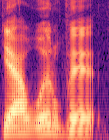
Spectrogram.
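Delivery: put-on high little-kid voice; youngest child. Troubled young master answering a visitor, small child voice. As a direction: pitch it up like a small boy. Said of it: "the youngest one".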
